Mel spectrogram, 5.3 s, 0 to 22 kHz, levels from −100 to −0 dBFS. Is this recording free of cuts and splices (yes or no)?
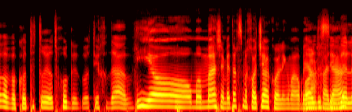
yes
